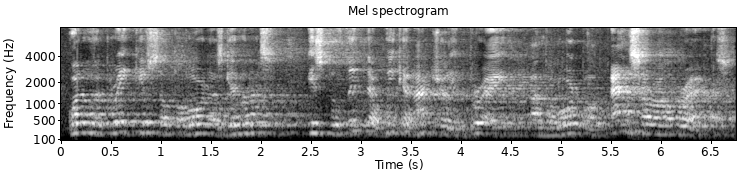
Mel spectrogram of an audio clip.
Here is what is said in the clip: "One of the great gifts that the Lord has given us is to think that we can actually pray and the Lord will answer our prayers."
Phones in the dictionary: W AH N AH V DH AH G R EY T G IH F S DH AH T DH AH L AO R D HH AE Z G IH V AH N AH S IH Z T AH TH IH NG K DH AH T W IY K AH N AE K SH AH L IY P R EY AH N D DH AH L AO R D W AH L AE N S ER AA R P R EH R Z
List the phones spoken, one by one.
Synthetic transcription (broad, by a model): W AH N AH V DH AH G R EY T G IH F S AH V DH AH L AO R D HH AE Z G IH V AH N AH S IH Z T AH TH IH NG K DH AH T W IY K AH N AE K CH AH L IY B R EY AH N DH AH L AO R D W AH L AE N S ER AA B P R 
